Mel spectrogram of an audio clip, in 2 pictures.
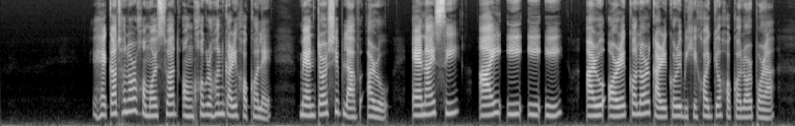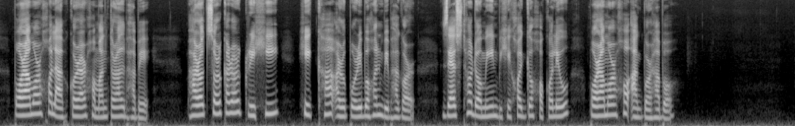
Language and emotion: Assamese, neutral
